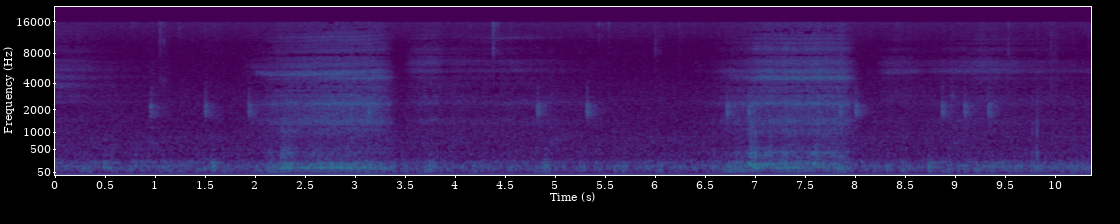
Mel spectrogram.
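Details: Soft rattling inhaled snores about four seconds apart, with quiet crackling from a fire in the background; ordinary snoring.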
